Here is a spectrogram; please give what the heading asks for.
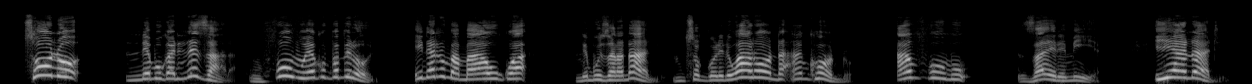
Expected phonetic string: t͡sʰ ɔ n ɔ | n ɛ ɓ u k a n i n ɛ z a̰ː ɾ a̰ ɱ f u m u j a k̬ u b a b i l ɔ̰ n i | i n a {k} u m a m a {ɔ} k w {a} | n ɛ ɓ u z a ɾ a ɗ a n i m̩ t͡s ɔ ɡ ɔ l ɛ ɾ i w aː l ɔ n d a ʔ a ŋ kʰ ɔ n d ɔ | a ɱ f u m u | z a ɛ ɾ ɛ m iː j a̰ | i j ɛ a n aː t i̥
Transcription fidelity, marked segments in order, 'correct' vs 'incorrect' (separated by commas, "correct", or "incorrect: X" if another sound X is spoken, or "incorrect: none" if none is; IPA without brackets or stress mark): incorrect: t, incorrect: u, correct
